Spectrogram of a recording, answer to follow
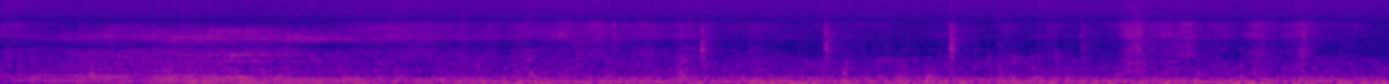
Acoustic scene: car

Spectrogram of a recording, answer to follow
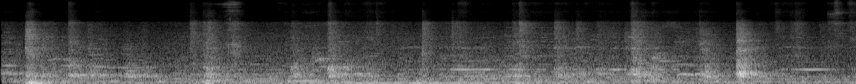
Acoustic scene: cafe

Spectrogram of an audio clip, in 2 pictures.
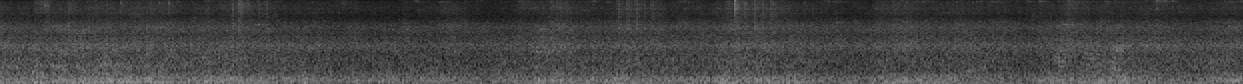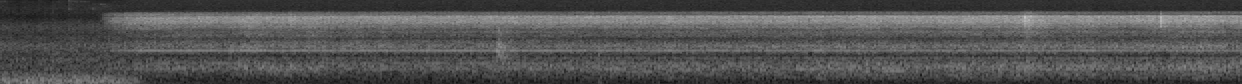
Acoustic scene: subway train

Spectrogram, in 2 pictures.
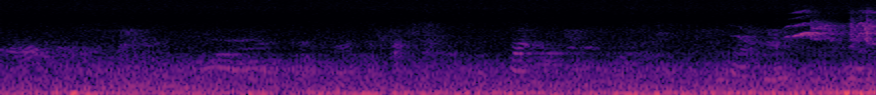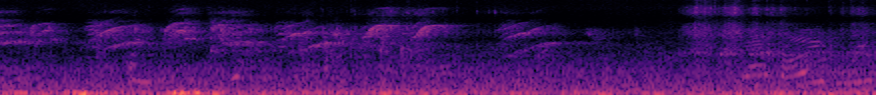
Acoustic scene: residential area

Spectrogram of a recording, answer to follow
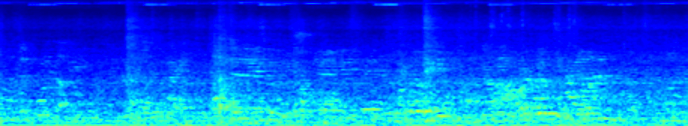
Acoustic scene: cafe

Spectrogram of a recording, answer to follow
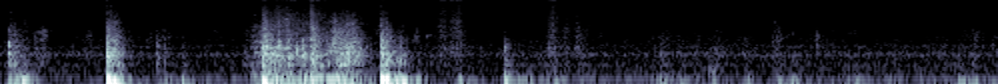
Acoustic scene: kitchen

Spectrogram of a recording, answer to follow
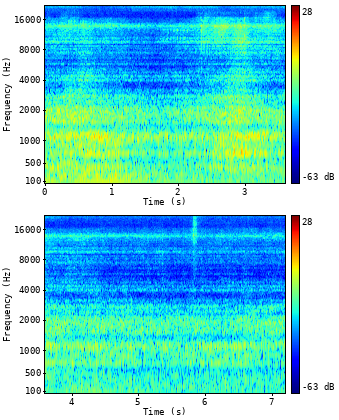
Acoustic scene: street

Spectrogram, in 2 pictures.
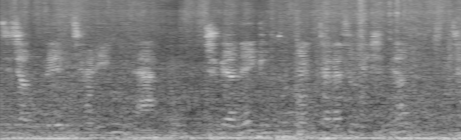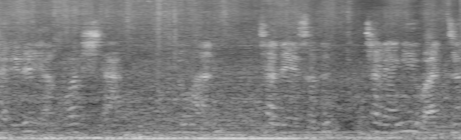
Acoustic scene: bus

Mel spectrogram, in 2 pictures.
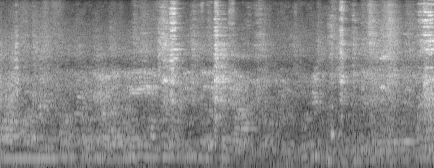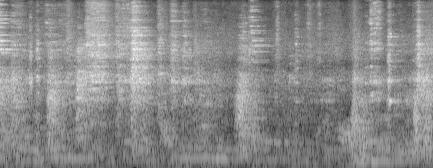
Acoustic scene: restaurant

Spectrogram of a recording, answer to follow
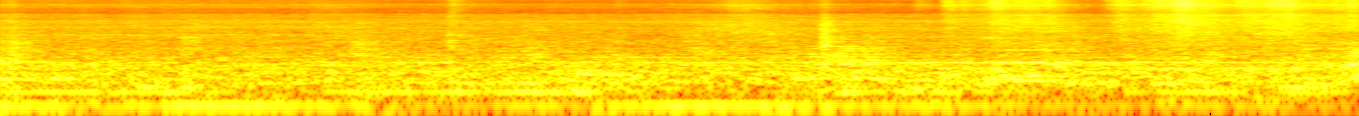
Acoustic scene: cafe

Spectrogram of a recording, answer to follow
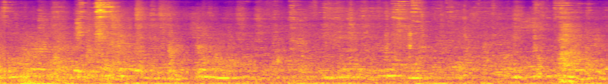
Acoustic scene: restaurant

